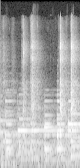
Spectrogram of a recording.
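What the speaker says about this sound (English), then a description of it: "They just kept typing and typing and typing." Typewriter keys struck in a quick, irregular run of soft clacks, faint and somewhat distant, with no voices.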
